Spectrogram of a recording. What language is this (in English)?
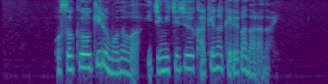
Japanese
